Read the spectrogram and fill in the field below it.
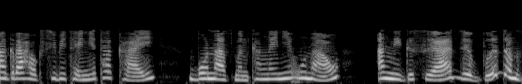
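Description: Speech, carrying heavy AAC compression damage from start to finish. Nothing is present above about 5.1 kHz, so the audio sounds dull and boxed in. Consonants lose their edge. The damage points to AAC-LC at a very low bitrate, which fits roughly 16 kbps. At that rate the encoder has too few bits for the frequency lines in each frame. It drops the top band entirely and quantises the rest coarsely, which is likely the cause of the smeared sound.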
